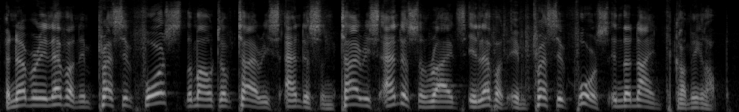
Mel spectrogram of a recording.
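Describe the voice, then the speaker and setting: Guy on a megaphone-ish pa at the races, kinda high voice, muffled lo-fi sound, says stuff twice slow and formal. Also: animated, a little mellow, no room sound. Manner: measured, repeats key details. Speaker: racetrack announcer. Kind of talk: formal race-day announcements. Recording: dull, lo-fi PA sound.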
